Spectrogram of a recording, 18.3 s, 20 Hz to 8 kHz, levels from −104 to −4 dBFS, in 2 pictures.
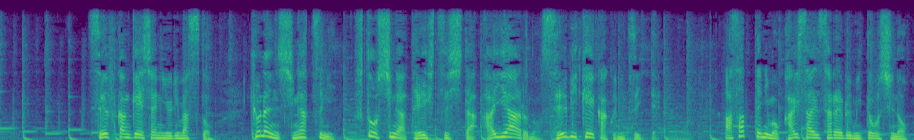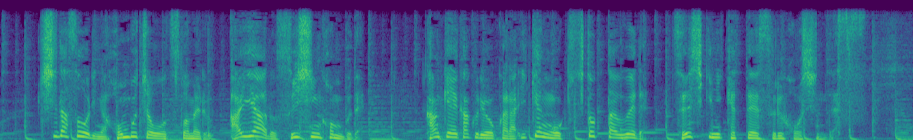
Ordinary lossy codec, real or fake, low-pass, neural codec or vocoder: none; real; 7.2 kHz; none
